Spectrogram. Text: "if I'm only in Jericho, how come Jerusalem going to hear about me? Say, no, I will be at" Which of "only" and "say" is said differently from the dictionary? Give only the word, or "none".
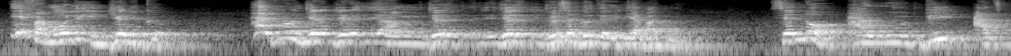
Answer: only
